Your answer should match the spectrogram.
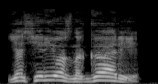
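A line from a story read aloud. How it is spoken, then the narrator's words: Pleading. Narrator (Russian): взмолился Рон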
